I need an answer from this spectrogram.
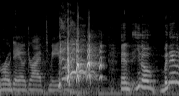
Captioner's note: laughter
